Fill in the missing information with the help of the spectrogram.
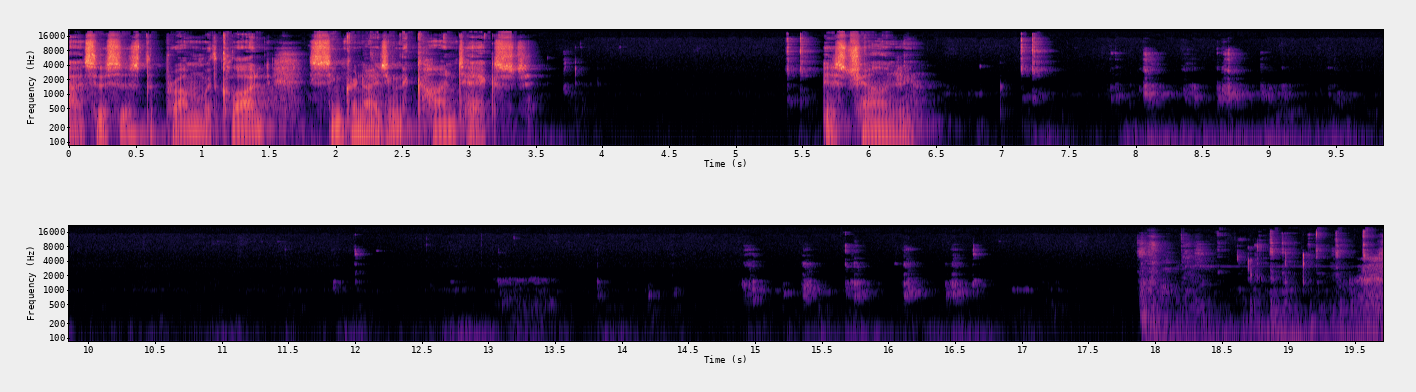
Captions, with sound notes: So this is the problem with Claude. Synchronizing the context is challenging. (Silence)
